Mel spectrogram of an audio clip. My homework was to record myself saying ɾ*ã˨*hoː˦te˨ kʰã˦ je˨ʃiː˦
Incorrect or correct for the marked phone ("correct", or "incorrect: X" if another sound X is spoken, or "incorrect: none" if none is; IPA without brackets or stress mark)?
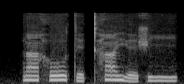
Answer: incorrect: ã˦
